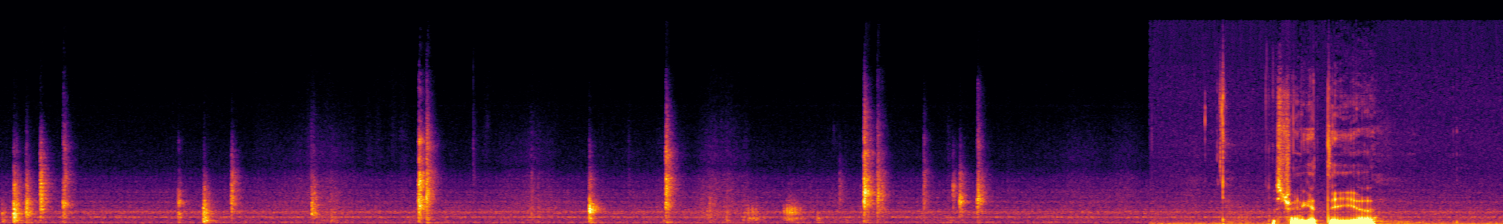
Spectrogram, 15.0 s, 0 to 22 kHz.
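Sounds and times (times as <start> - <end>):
faint steady hum: 11.5 - 15.0.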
